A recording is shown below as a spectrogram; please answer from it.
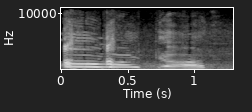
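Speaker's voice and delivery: voice breaking, very high-pitched exclamation. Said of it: "my voice is cracking already".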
